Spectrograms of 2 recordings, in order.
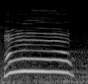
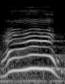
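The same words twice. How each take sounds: First: The cheer is fairly quiet. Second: The cheer is loud.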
